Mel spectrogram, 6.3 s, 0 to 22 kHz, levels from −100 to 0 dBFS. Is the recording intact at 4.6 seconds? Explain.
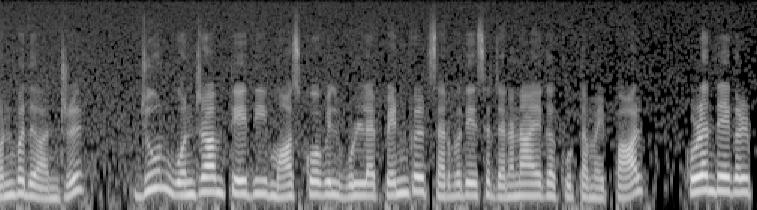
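No, at 4.6 s you're hearing overdone noise removal, which runs through the whole clip. The noise reducer was pushed so hard it's cutting frequency bands near its noise estimate, quieter parts of the speech included, so the background drops and breaks up into twinkly specks.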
